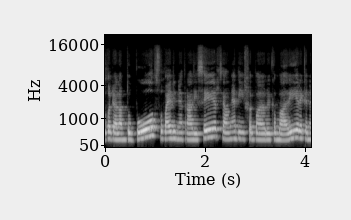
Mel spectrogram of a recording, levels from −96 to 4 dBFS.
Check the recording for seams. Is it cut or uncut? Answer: uncut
